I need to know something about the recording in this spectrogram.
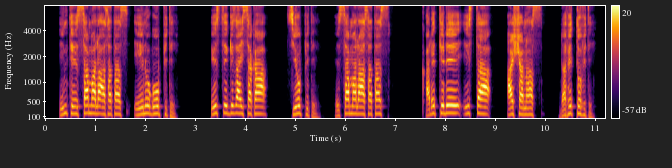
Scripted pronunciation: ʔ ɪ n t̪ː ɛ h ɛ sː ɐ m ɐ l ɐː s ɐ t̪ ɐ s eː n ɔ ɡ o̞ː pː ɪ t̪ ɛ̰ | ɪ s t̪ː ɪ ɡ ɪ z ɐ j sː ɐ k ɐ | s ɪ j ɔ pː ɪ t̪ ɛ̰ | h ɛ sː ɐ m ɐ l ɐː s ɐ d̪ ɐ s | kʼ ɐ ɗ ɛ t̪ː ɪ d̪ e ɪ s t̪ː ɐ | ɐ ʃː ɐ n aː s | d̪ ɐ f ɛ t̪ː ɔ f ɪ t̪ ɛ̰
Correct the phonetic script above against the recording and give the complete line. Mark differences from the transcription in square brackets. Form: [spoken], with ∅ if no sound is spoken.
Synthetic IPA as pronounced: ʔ ɪ n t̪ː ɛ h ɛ sː ɐ m ɐ l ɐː s ɐ t̪ ɐ s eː n ɔ ɡ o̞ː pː ɪ t̪ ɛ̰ | ɪ s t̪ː ɪ ɡ ɪ z ɐ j sː ɐ k ɐ | s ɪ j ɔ pː ɪ t̪ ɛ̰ | h ɛ sː ɐ m ɐ l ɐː s ɐ [t̪] ɐ s | kʼ ɐ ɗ ɛ t̪ː ɪ d̪ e ɪ s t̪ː ɐ | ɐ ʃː ɐ n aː s | d̪ ɐ f ɛ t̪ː ɔ f ɪ t̪ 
